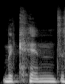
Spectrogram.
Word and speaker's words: Mackinder: I think it's Mackinder. Mackinder, sorry.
